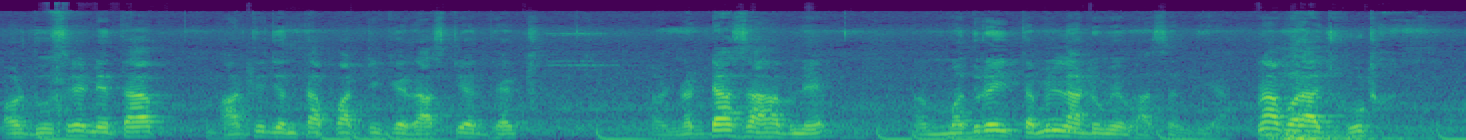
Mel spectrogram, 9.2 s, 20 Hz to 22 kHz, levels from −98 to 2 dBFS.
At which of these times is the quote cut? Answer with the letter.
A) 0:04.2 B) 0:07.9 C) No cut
B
